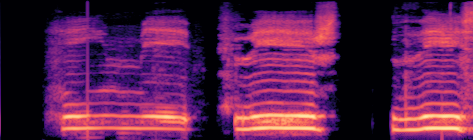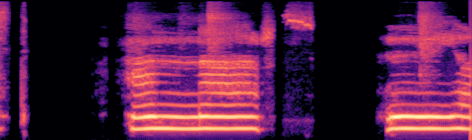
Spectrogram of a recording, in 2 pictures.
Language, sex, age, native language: Icelandic, male, 8, Icelandic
